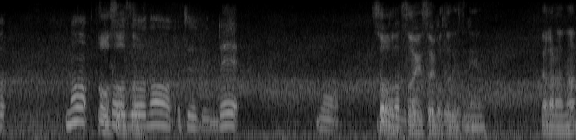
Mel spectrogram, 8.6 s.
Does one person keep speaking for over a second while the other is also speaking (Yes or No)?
Yes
